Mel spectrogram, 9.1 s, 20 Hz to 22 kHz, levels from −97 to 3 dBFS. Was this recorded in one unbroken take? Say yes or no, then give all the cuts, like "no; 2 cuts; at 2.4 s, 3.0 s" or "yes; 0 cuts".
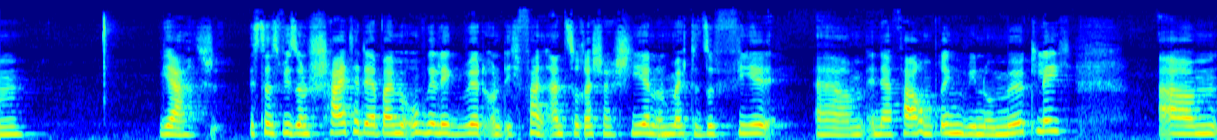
yes; 0 cuts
